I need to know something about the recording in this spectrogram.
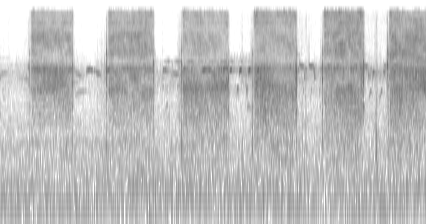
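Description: Aerosol marking paint sprayed from an upside-down can on a wand applicator in a string of short hissing bursts, about one a second, marking a line on bare soil.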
